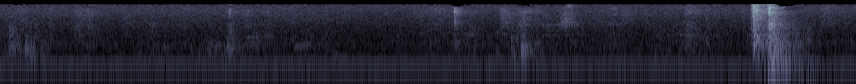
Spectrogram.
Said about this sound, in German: Tür zu.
